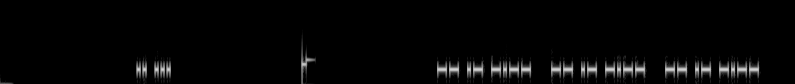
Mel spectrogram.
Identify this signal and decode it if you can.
Morse code, heard as a keyed tone, about 38 wpm, 700 Hz. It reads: IS MAY MAY MAY
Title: Top 100 Words Repeated 40wpm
